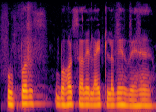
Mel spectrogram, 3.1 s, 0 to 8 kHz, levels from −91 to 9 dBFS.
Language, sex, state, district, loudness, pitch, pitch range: Hindi, male, Jharkhand, Palamu, -17 LUFS, 125 Hz, 120-140 Hz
